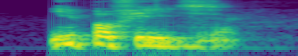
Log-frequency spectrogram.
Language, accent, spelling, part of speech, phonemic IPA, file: French, Canada, hypophyse, noun, /i.pɔ.fiz/, LL-Q150 (fra)-hypophyse.wav
- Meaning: pituitary gland, hypophysis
